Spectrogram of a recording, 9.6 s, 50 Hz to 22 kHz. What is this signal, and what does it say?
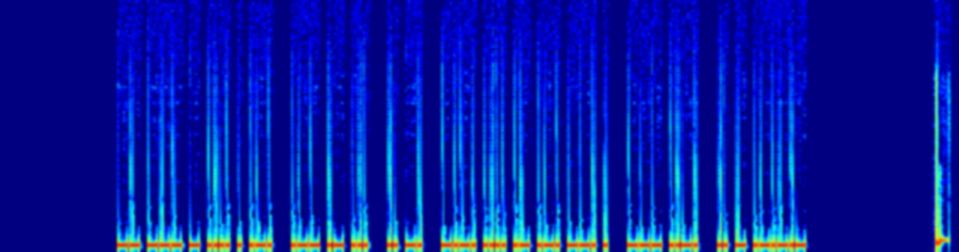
Morse code, heard as a keyed tone, about 37 wpm, 690 Hz. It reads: MOTHER WAS IN CHARGE OF IT.
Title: Sentences from Top 1000 Words - Review Part 6 - 40wpm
